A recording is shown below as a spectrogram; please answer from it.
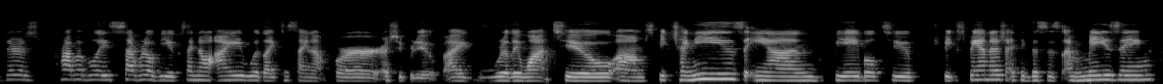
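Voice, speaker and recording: A woman with a bright, crisp voice hosts a webinar in an enthusiastic, chatty way and laughs easily. The audio is dull and lo-fi, as if it came through a video call. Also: medium pitch, moderate pace, hardly any pauses. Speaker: webinar host. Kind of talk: hosted webinar conversation.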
